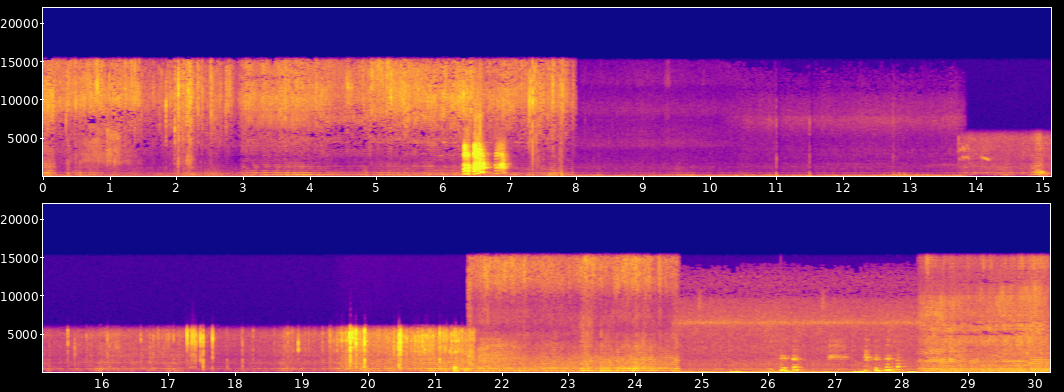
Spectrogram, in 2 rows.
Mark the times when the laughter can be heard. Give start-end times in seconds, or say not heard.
6.2-7.0, 26.1-28.0.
